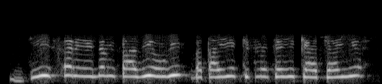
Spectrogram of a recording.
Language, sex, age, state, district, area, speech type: Urdu, male, 30-45, Uttar Pradesh, Gautam Buddha Nagar, rural, conversation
